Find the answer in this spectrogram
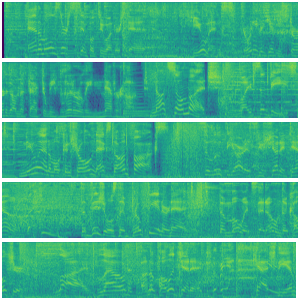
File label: Promos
